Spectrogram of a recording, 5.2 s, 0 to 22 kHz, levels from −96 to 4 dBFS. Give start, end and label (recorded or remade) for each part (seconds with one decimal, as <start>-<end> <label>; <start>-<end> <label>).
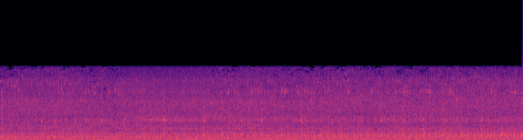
0.0-1.2 recorded; 1.2-2.1 remade; 2.1-5.2 recorded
